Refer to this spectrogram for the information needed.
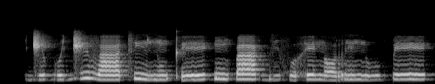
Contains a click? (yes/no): no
